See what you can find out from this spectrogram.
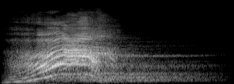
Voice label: Female Naga Elemental Attack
